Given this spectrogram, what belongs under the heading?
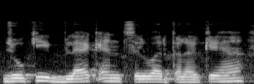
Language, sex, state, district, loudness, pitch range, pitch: Hindi, male, Uttar Pradesh, Lucknow, -12 LUFS, 130-145 Hz, 135 Hz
